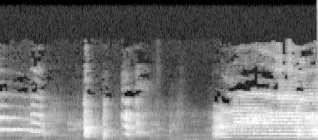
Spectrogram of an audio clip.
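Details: Amazon parrots singing and copying opera, police sirens and Pac-Man sounds. Brief speech-like syllables lead into a sustained, strongly harmonic held tone with slight wavers, sung loudly indoors.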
